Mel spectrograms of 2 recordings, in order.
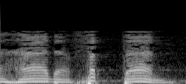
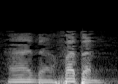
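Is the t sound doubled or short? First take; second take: doubled; short. First: The t sound is doubled and held. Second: The t sound is short and single. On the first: It means a slanderer. The speaker calls it wrong. "Fatan, jangan ditasydid. Jangan dibaca hada fatan" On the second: It means a young man. The speaker calls it right. "Hada fatan ini adalah seorang pemuda"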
